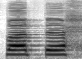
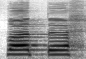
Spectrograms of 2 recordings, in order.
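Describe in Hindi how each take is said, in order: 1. शब्द के आख़िर में ह की साफ़ आवाज़ सुनाई देती है। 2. शब्द के आख़िर में ह की साफ़ आवाज़ सुनाई देती है।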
